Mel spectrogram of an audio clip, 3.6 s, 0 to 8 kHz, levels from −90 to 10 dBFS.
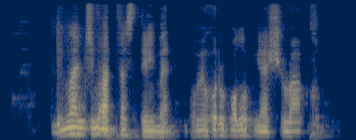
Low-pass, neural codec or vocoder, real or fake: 7.2 kHz; codec, 16 kHz in and 24 kHz out, 0.6 kbps, FireRedTTS-2 codec; fake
